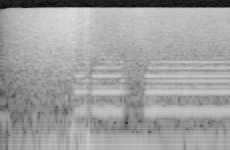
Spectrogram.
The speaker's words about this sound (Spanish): Así es que vamos con los primeros bocinazos.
